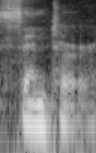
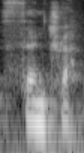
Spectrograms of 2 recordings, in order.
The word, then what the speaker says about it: centra: Yes, and just to point out, you mispronounced it. You said the unit center. It's the unit centra. Centra. That's a good point. It is spelled as centra.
